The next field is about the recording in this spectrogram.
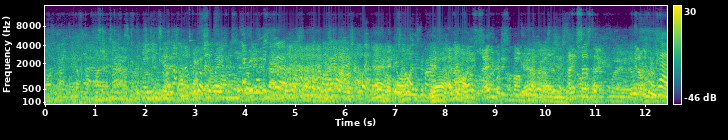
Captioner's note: indistinct chatter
